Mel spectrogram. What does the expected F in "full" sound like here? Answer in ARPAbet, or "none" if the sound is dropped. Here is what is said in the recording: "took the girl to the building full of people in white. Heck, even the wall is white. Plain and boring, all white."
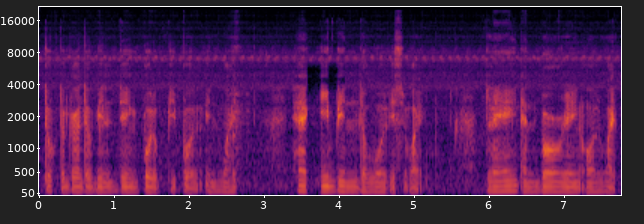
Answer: P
